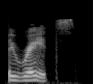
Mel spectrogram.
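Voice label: "berates", English, British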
